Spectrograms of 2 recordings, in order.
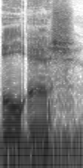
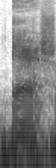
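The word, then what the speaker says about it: Æ: the baby's name x-a-12 which is that a e thing that's that's pronounced ash i'm told i think they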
